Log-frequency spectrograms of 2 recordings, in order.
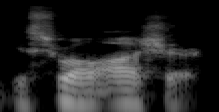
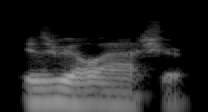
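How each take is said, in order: First: The name is said as Yisrael Usher. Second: The name is said as English Israel Asher. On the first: This is the form the family actually uses. "he goes by Usher" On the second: This is the official written form. "the birth certificate versions"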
